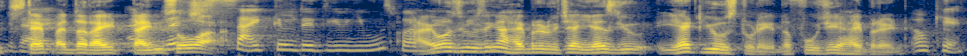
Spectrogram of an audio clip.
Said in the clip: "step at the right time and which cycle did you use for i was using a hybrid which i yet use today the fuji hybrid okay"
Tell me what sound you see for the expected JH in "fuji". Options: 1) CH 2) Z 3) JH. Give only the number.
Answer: 3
